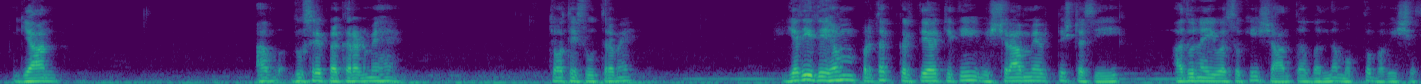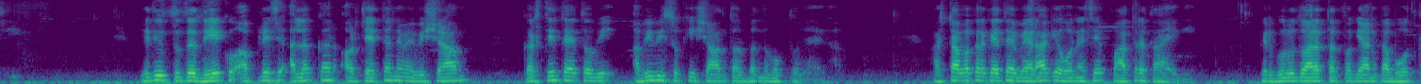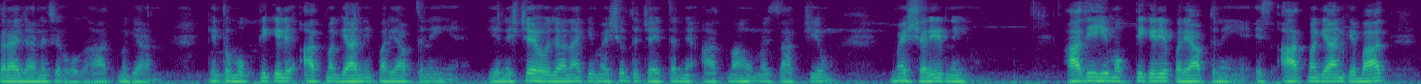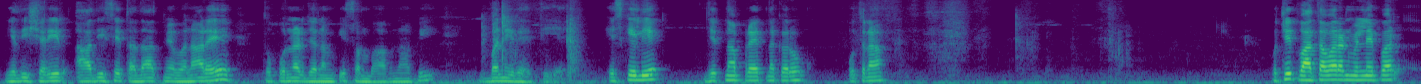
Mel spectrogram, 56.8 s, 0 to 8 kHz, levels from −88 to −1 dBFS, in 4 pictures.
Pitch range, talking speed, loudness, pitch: 95-130 Hz, 140 wpm, -32 LUFS, 110 Hz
